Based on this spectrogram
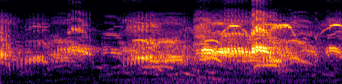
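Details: Koonj, or demoiselle cranes, calling together: many honking, trumpeting notes overlap into a steady clamour. Louder surges come in the second half.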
